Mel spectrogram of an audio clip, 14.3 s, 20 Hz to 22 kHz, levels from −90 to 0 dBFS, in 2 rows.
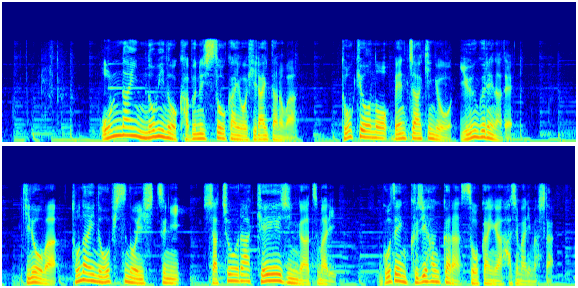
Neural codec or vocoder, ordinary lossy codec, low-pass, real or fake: none; none; 7.2 kHz; real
